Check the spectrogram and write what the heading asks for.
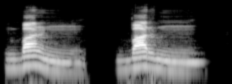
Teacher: And notice how the T consonant changes to a stop T. The vowel is omitted, and then you move directly from the stop T to a syllabic N consonant. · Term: stop T plus syllabic N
